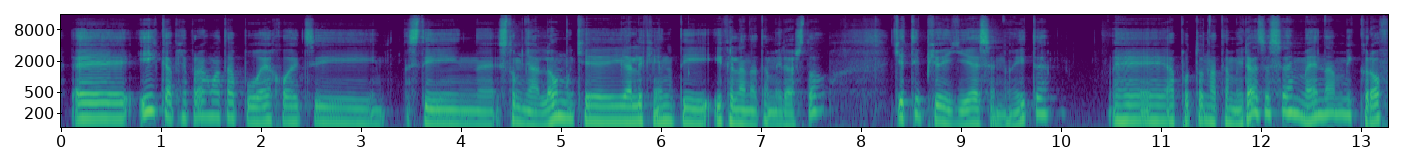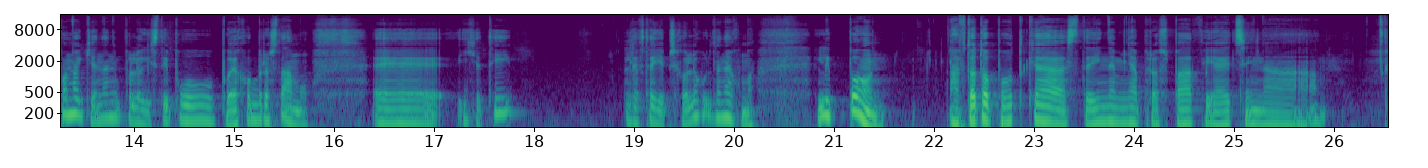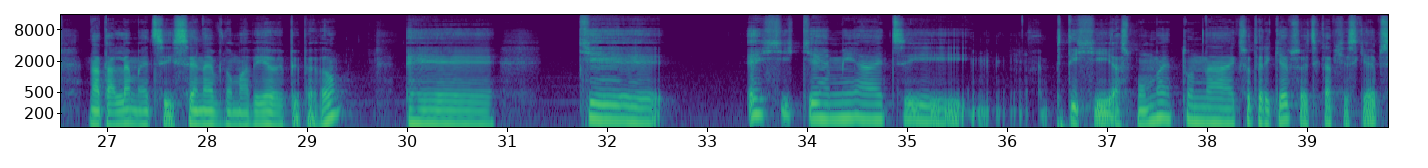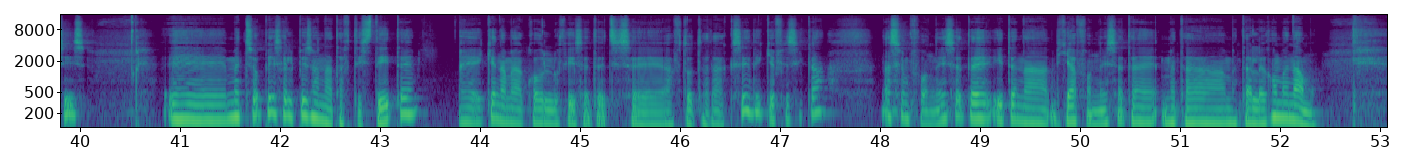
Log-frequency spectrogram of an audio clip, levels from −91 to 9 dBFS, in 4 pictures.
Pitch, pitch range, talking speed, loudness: 135 Hz, 115-155 Hz, 120 wpm, -30 LUFS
